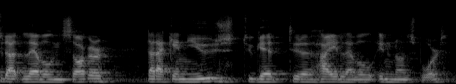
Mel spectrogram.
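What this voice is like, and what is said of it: Northern Irish accent with French tinge. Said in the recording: “It's mainly Northern Ireland, but you do have a bit of a French accent in there. So it is quite an interesting mix.”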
